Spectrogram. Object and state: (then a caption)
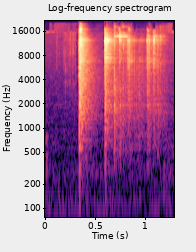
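Dropped coat button. A button from a lady's coat is dropped as a comparison test, landing with four quick, bright clicks: a sharp first impact followed by lighter bounces that fade within about a second. The clicks are high-pitched with very little low end and a short ring, and a falling button is judged the probable cause of the noise heard earlier.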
